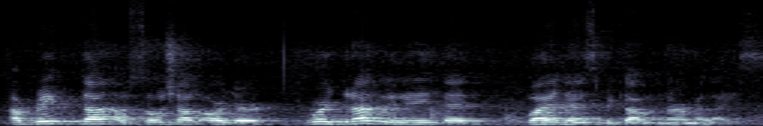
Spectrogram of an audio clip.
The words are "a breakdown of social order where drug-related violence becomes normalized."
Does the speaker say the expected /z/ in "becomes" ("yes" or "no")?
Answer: no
